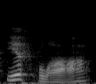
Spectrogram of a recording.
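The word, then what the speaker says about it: Ithlah: Yithla. Or Ithla. The Y is silent mostly. 3494. Verse 43, Elon, Timnah, Ekron, E-Q-R-O-N,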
